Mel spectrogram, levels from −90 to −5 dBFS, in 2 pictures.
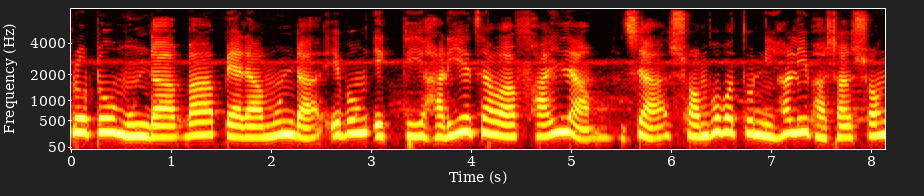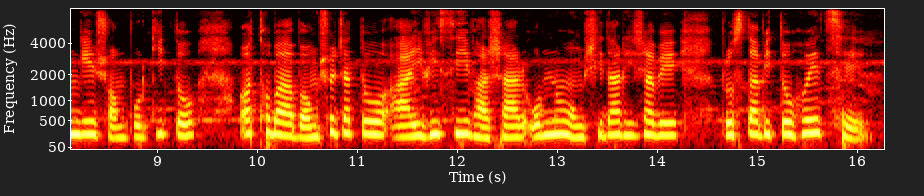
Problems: constant background noise, background conversations at intervals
